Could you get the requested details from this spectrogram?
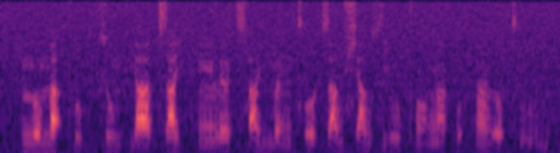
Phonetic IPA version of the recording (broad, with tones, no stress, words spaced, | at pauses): n̪o˧ ma˦ʔpʰu˨k̚ t͡su˧mhja˧ d͡za˦jpʰẽ˧ lə˦t͡sʰa˨˩jmə˥˧ŋ kʰo˧t͡sa˧wɕa˧w sju˦ pʰɔ̃˨˩ŋã˦k̚o˨ʔ pã˧lo˨˩ t̪ʰu˨˩n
